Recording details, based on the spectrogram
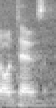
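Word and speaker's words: hors d'oeuvres: or in my mind when I first learned the word or divs I thought it started with an O and I don't know. Yeah the silent H will get you in French.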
